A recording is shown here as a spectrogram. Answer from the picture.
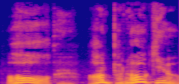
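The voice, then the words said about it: Pinocchio impression, funny voice. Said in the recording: “Pinocchio was funny in that movie, especially his voice ... really funny voice”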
